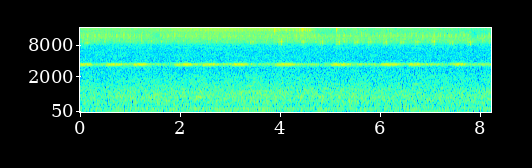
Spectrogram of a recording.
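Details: Crimean crickets at night in the south, breeze in the background: an unbroken high, ringing trill with gentle rhythmic surges roughly once a second, layered over a hissing wash of wind and a distant higher shimmer.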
